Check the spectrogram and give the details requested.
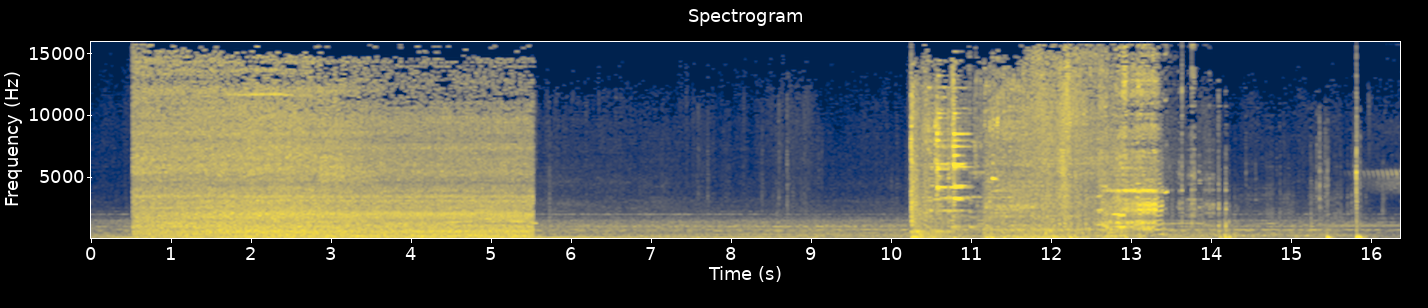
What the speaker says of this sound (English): Engine trouble.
